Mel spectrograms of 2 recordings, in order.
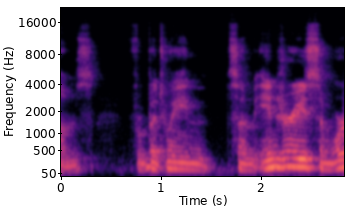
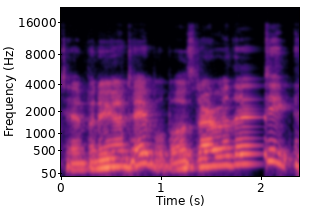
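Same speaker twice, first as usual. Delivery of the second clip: big, cartoon bear character voice; 5 semitones higher than usual. Reading a message aloud, in a Yogi Bear voice. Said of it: "I'm reading that in like a Yogi Bear voice".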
